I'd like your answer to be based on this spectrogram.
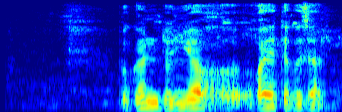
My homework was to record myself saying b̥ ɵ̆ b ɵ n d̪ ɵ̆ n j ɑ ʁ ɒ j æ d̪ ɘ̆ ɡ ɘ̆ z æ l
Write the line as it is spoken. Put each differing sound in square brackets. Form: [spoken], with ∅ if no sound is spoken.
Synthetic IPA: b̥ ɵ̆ [ɡ] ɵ n d̪ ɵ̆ n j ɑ ʁ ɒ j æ [t̪] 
